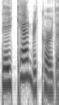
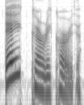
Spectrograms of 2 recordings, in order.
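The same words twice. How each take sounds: First: The word can is stressed. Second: The word they is stressed. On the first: It can sound like they cannot record. The speaker calls it wrong. "They can record 아니고" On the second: They are able to record. The speaker calls it right. "can을 약화시키기 위해서 they를 더 강하게 읽죠"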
